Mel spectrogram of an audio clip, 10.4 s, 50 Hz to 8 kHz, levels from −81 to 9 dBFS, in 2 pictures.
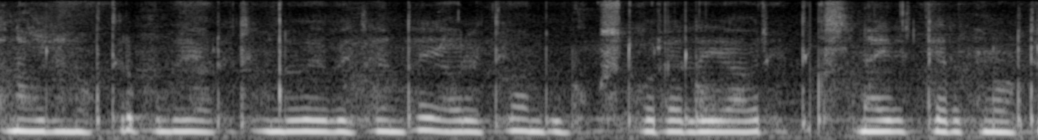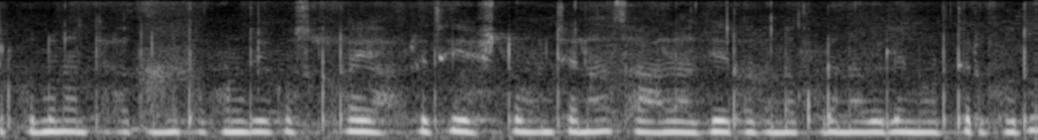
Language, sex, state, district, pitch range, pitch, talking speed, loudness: Kannada, female, Karnataka, Dakshina Kannada, 225-235 Hz, 230 Hz, 145 wpm, -14 LUFS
